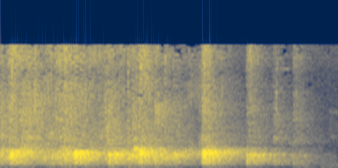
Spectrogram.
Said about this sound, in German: Nochmal Applaus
